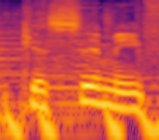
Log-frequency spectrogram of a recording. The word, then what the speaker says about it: Kissimmee: The original plan called for us to pay a visit to Kissimmee, Florida, down in Osceola County. And the mere fact that I have pronounced both of those names properly tells you that I've ridden through there a time or two.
